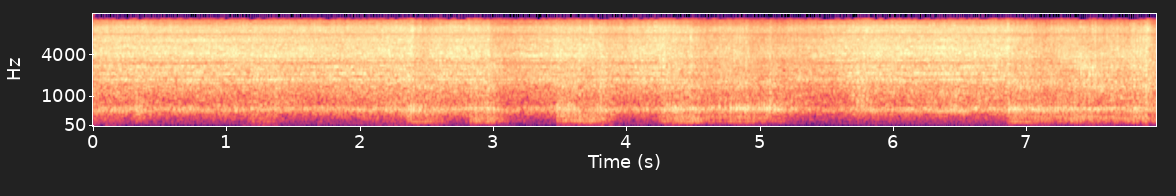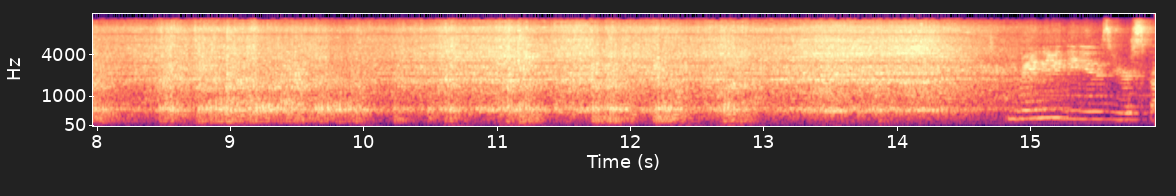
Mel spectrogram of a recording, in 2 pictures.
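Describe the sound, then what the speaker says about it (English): An electric hand mixer beats butter with brown sugar and vanilla in a bowl, a steady loud whirring drone running almost continuously with slight pitch wobbles as the beaters move. "And we're going to beat this together until it's all incorporated evenly."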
